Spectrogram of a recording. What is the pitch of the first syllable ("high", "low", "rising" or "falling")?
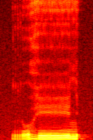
rising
